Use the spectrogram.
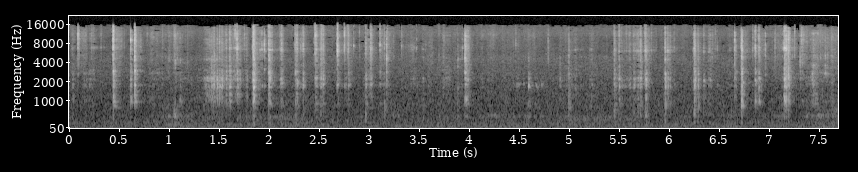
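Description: A large, solid, dry beige laundry soap bar is shaved with a utility knife blade, sending curls falling. The clip is a quick run of crisp, dry scraping clicks and short rasping strokes with a bright, papery edge and little low end, all of them brief and without any ring.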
